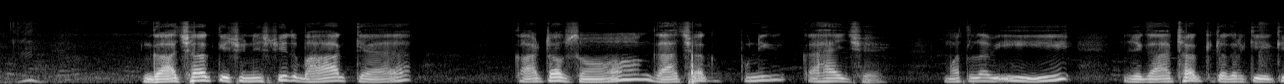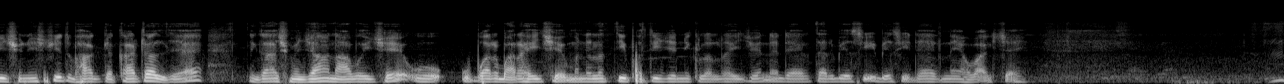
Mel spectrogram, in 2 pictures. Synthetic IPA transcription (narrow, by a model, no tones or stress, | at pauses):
ɡat͡ʃʰəkːit͡ʃʰunist͡ʃit̪bʱaɡke | kaʈəbsə̃ɡat͡ʃʰəkpunikəɦajt͡ʃʰɛ | mət̪ləbi | d͡ʒeɡat͡ʃʰəkəɡəɾkikit͡ʃʰunist͡ʃit̪bʱaɡ̚kekaʈəld͡ʒat̪ɔɡat͡ʃʰmed͡ʒanabɛt͡ʃʰɛo | upəɾbaɾəɦɛt͡ʃʰɛ̰mənelət̪ːipʰət̪id͡ʒenikləlɾəɦɛt͡ʃʰɛnɛ̰ɖaɾt̪əɾbesibesiɖaɪɾnɛjɦoba̰kt͡ʃa̰ɦi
